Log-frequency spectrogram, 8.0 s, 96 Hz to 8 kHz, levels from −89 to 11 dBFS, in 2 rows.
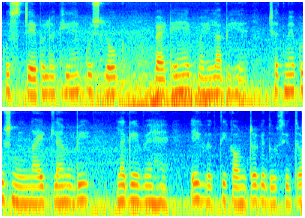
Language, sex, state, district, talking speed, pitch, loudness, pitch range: Hindi, female, Bihar, Patna, 210 wpm, 170 Hz, -17 LUFS, 165-180 Hz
